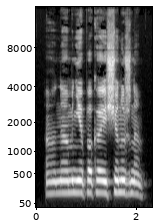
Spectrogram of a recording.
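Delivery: tired, weary tone. Narrator reads a man wearily answering another's outburst. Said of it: "устало ответил Арина".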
